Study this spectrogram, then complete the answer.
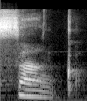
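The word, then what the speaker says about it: cinq: is pronounced as cat cat cat five is pronounced as sank sank have a look here sanch ecutabia six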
